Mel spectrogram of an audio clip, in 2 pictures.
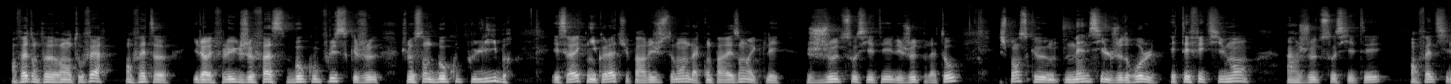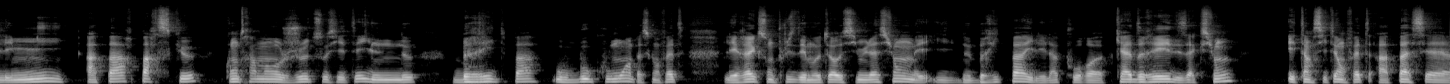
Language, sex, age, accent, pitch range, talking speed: French, male, 20-39, French, 100-125 Hz, 230 wpm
